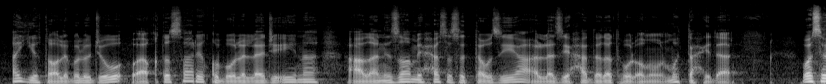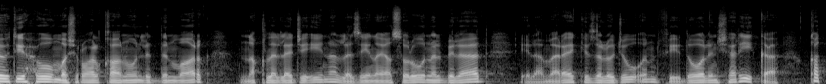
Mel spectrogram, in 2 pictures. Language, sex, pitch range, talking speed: Arabic, male, 85-115 Hz, 110 wpm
